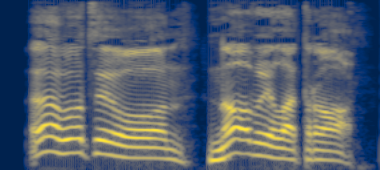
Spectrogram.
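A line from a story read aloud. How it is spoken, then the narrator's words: Mocking. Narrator (Russian): насмешливо произнес Фортис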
